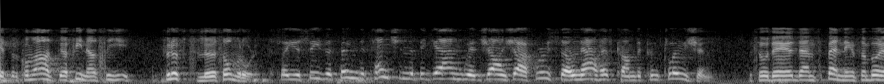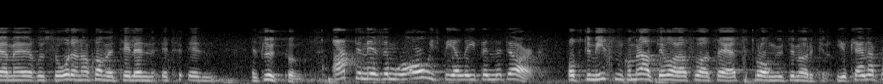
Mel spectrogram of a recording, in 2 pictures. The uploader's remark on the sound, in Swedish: Inspelad i Akademiska föreningen i Lund 1973.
